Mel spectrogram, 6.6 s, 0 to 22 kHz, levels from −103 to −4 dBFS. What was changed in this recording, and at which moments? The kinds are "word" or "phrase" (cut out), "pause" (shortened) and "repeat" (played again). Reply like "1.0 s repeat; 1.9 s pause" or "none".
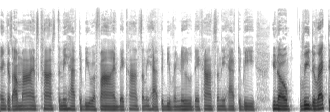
none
